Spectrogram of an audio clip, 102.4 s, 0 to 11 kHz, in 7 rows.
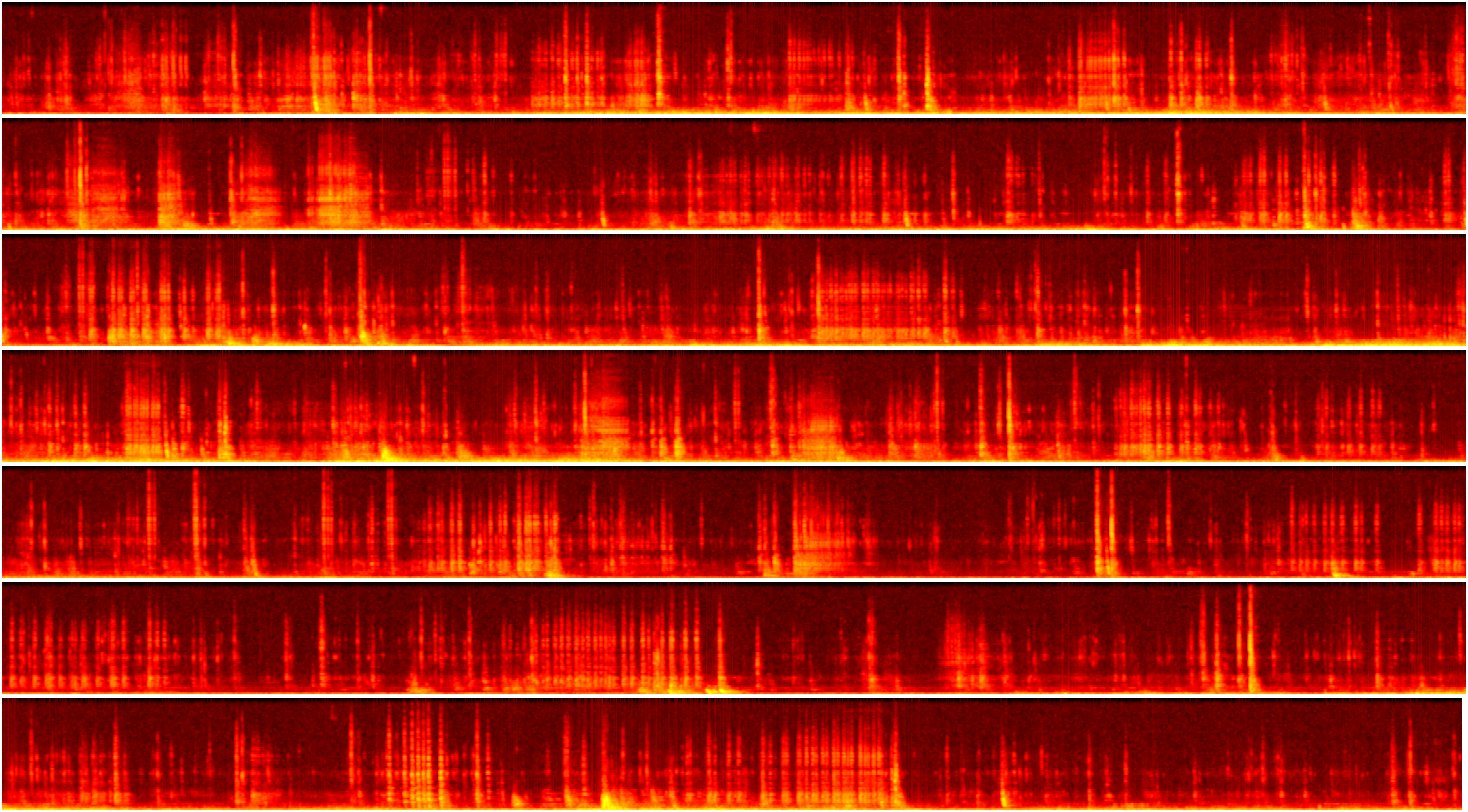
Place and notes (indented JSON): {
  "title": "Šlavantai, Lithuania - Frozen pond slowly melting",
  "date": "2020-12-21 17:00:00",
  "description": "Contact microphone recording of a frozen pond at melting temperature. Four microphones were used and mixed together. Various ice cracking sounds are heard together with gushes of wind blowing along the surface.",
  "latitude": "54.16",
  "longitude": "23.66",
  "altitude": "144",
  "timezone": "Europe/Vilnius"
}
